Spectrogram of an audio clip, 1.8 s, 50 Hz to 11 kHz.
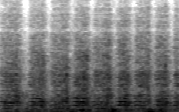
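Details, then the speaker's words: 2012 Polaris RZR 4 800 before lubrication, rear has sway bar and was greased previously; rhythmic raspy squeak about four times a second as the rear is bounced, rear much squeakier than the mildly squeaky front; dry suspension pivots squeaking. "so before we shoot any oil on any of the connections here's the front end now so a little squeaky not terrible"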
